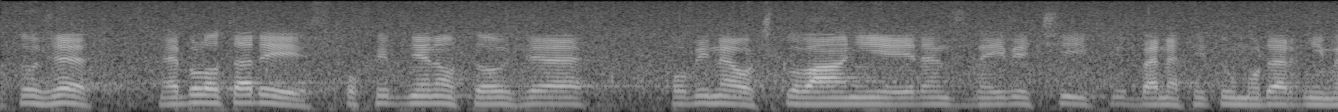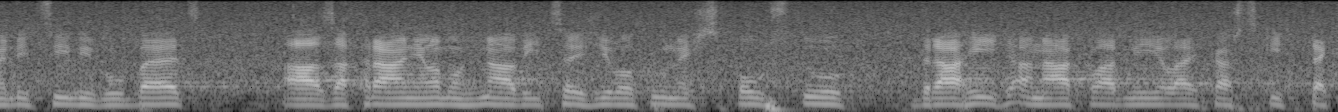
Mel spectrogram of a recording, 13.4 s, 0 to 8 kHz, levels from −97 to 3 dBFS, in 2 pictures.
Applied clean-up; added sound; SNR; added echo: none; Water; 10 dB; none.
